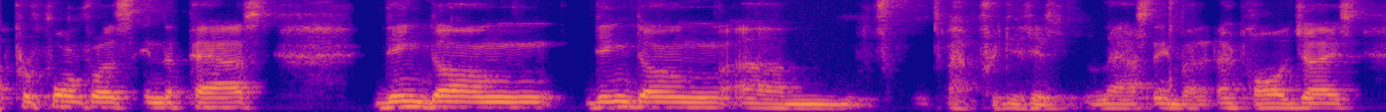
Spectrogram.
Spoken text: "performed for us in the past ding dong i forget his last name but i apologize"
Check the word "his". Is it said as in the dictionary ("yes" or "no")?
yes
